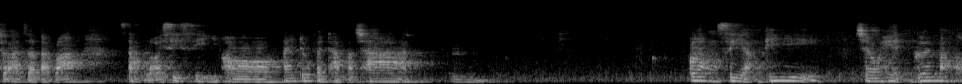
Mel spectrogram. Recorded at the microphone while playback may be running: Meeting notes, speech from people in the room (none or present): none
